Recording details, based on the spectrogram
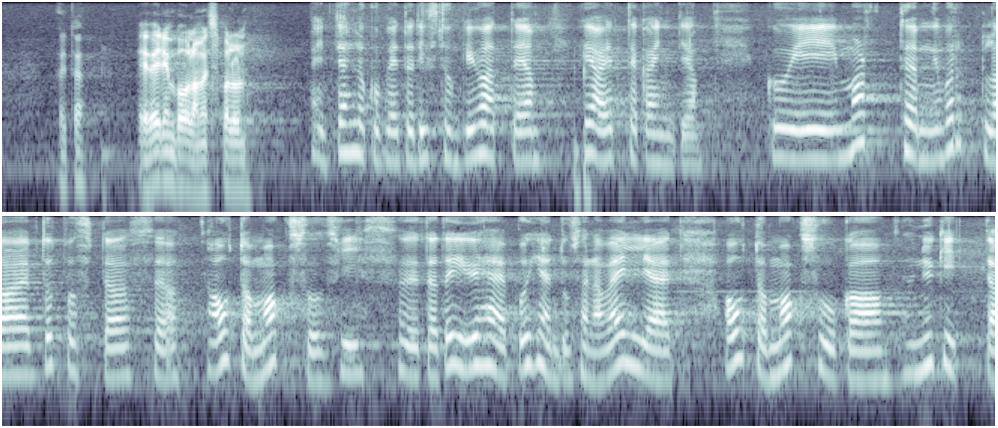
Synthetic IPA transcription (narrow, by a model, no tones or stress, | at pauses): ḛvelʲimpoːlɑ̰met̪spɑlun | ɑjt̪ːˑæhluɡ̥upe̞t̪ːˑud̪ist̪umɡ̥ijuɦɑt̪ːˑɑjɑhe̞ɑe̞t̪ːe̞kɑnʲd̪̥jɑ | kujmɑrt̪vɤrkːlɑevt̪ot̪ːˑvust̪ɑs | ɑwt̪ːˑo̞mɑksusis | t̪ɑt̪ɤ̞jyɦepɤɦjend̪̥use̞nɑvælʲjɑe̞t̪ːˑ | ɑwt̪ːˑo̞mɑksukɑnyɡit̪ːˑɑ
